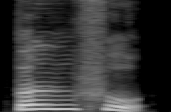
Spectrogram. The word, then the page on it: 奔赴: bēn fù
